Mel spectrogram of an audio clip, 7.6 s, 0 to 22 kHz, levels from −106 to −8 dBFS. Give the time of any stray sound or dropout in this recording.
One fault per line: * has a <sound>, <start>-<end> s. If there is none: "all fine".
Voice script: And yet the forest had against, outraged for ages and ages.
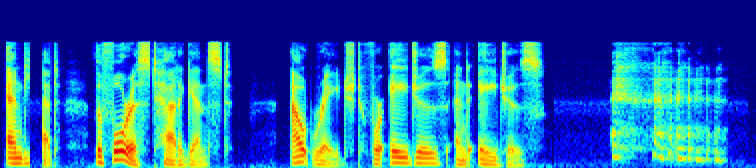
* has a dropout, 0.3-0.4 s
* has a laugh, 6.1-7.3 s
